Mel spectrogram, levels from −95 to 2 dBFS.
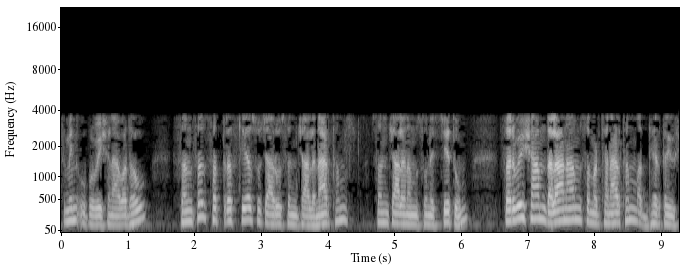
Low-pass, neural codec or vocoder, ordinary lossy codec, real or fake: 3.6 kHz; none; none; real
